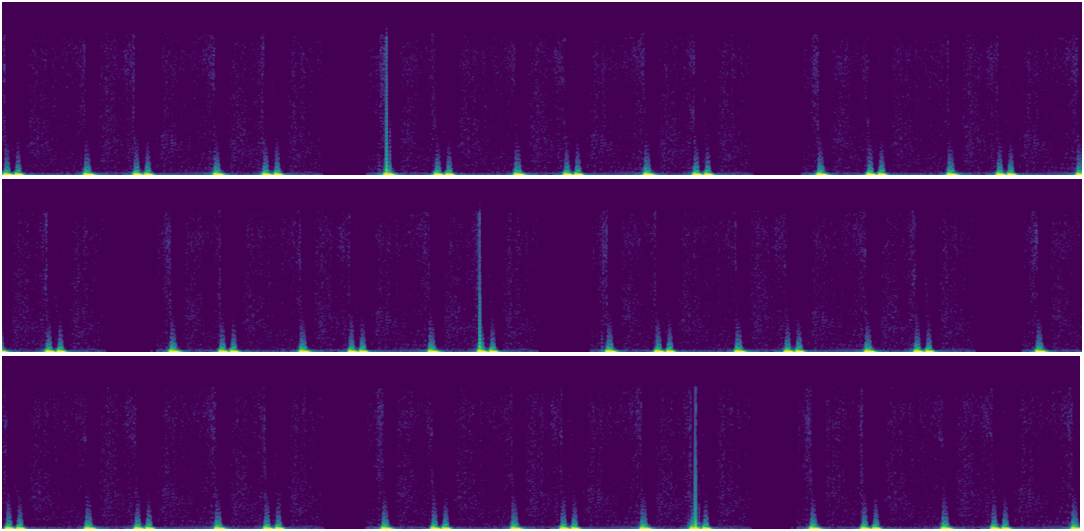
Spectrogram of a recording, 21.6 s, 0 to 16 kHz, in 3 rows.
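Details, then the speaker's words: Cardiac auscultation example with murmurs removed: regular low heart sounds with second heart sound split by 60 milliseconds, unchanged between inspiration and expiration: fixed splitting of S2. "este exemplo mostra a divisão fixa da segunda bulha cardíaca a segunda bolha cardíaca permanece inalterada durante a inspiração e a inspiração em 60 milissegundos"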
